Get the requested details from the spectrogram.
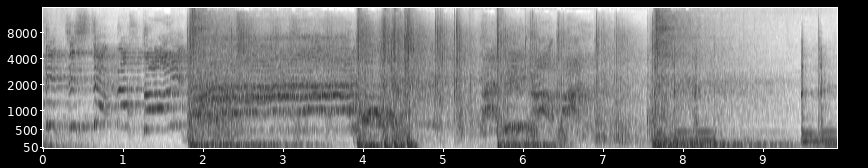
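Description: A Baltimore City step team stomps heavy, rhythmic thuds in quick bursts while a crowd yells and cheers loudly over the pounding feet, with shrill high-pitched shouts near the start.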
